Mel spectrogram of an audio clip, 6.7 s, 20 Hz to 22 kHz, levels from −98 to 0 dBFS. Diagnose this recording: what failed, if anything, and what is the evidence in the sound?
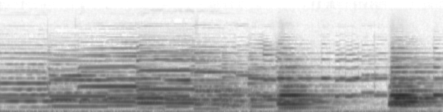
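Nothing stood out on listening to this music recording, and no stage of the chain shows a failure that can be heard.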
